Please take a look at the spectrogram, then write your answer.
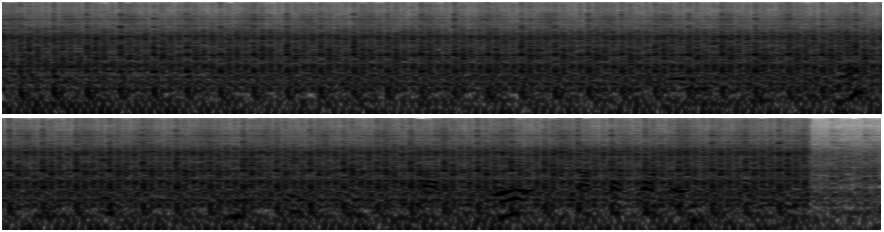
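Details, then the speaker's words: Isuzu Panther Touring diesel idling rough and limping with a hard tapping knock about three times a second, engine shaking (not mounts); mechanic suspects one cylinder not firing, possibly an injector nozzle. "Suara mesinnya agak pincang dan suara tak tok. Goyang-goyang ya. Ini bukan dari engine mountingnya, tapi ini dari mesinnya yang goyang."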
